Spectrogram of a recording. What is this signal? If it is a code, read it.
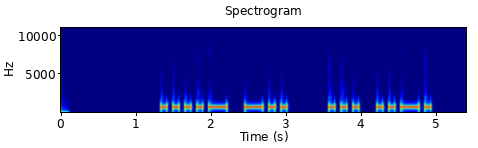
Morse code, heard as a keyed tone, about 15 wpm, 700 Hz. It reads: 4D SF
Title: Field Day Exchanges Encore - 15wpm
